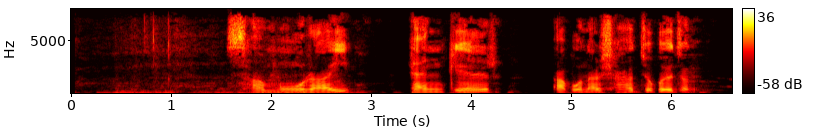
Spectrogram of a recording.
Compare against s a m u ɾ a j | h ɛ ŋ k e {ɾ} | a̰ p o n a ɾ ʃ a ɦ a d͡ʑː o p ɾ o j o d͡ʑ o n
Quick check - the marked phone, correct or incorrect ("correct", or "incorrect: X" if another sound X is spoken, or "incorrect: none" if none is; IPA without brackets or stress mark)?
correct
